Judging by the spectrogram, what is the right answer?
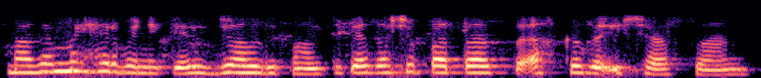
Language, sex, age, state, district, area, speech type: Kashmiri, female, 18-30, Jammu and Kashmir, Budgam, rural, conversation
